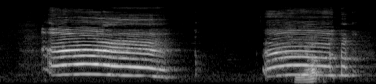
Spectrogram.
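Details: Two long, loud, tonal wails from a young child with a pause between them; an ordinary cry, recorded with two small children who both had hiccups and bandages.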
